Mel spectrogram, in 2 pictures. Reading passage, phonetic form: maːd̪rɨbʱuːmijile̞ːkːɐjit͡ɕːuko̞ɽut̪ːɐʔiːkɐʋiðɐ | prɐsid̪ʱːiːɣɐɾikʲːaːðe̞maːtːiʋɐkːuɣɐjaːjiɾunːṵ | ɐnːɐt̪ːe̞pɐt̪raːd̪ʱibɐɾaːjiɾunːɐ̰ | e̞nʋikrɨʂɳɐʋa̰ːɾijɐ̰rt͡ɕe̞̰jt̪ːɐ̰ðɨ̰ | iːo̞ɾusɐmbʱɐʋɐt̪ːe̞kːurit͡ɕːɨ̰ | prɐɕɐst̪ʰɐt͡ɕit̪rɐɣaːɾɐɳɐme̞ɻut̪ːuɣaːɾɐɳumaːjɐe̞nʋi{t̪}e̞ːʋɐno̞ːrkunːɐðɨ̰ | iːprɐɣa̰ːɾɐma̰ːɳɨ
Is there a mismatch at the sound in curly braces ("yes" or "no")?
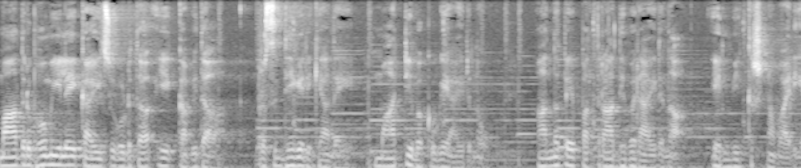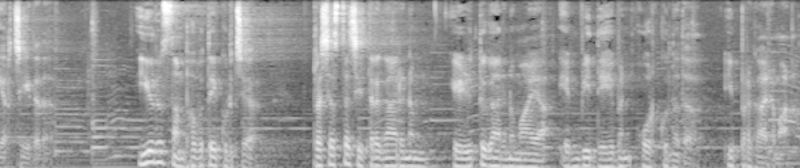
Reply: yes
